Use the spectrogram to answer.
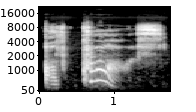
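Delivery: high, breathy librarian voice; a concerned lady asking gently; kindly librarian. A narrator's reading. Mrs Phelps voiced.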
